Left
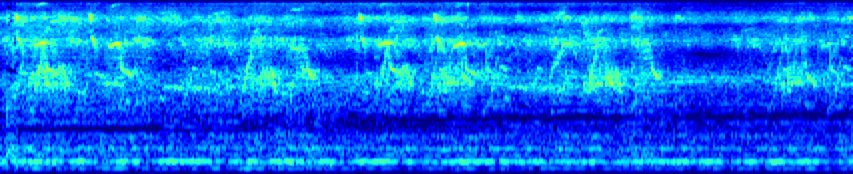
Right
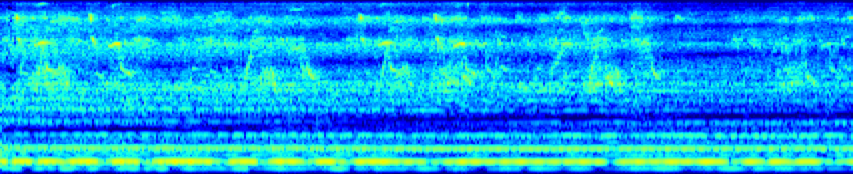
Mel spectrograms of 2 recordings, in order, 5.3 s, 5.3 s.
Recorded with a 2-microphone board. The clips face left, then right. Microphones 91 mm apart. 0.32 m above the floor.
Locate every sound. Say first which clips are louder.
0.0 s a drone: right 10 dB; 60° right (ahead or behind)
